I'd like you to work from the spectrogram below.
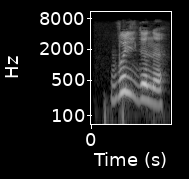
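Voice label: "выльдыны", Komi, female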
